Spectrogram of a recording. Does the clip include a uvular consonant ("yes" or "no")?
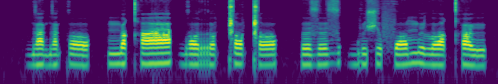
yes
